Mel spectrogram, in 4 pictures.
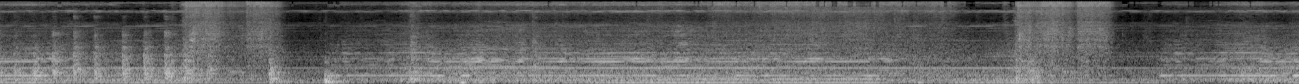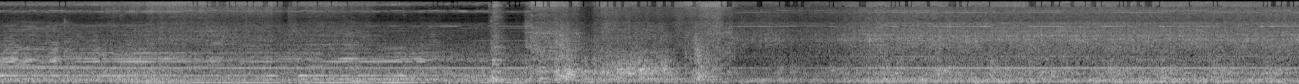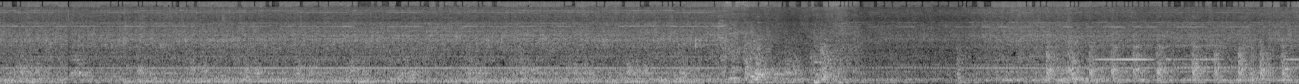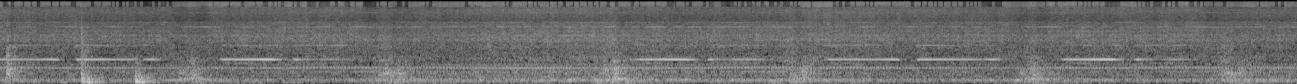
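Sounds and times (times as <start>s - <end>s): milling machine humming: 0.0s - 51.9s
machine knocks: 35.5s - 41.2s.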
